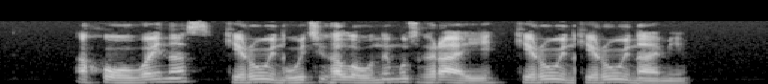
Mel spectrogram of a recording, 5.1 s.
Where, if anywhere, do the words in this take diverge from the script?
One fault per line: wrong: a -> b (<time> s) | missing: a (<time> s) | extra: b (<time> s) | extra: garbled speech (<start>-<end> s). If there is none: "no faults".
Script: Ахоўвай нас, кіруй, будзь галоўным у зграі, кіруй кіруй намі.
no faults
